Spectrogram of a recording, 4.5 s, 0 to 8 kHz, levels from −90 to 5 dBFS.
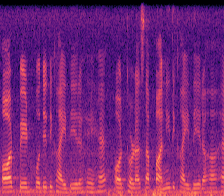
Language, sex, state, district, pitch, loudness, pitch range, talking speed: Hindi, female, Punjab, Pathankot, 180 Hz, -21 LUFS, 170-190 Hz, 200 wpm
